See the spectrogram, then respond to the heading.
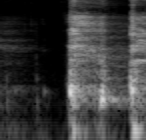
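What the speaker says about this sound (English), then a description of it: "I also have this terrible cough." A woman gives a harsh, heavy cough: two close bursts followed by a third after a brief pause, loud and near, with quiet room tone before.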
